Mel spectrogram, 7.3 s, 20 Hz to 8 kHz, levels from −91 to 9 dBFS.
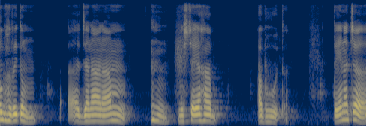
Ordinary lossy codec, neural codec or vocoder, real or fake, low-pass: none; none; real; 7.2 kHz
